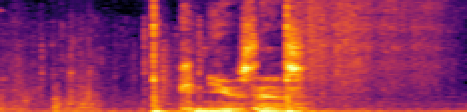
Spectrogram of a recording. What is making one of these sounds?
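Leafy branches rustle and snap as a sapling is cut.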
